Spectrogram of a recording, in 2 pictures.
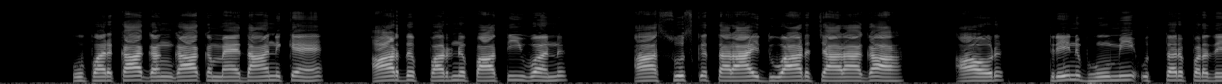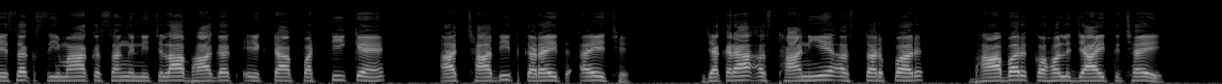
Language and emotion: Maithili, neutral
